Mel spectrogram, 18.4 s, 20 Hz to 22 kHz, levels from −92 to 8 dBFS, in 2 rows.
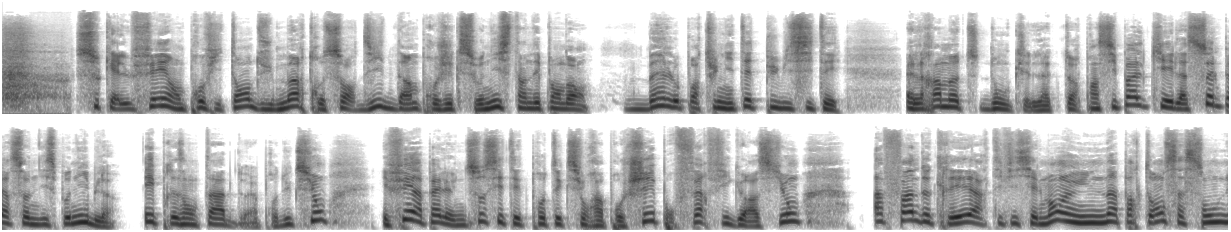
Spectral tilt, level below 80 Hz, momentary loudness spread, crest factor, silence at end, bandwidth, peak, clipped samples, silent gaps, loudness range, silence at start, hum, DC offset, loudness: -4.5 dB/octave; -48 dBFS; 7 LU; 16 dB; 0 s; 16 kHz; -2 dBFS; under 0.1%; none; 2 LU; 0 s; none; under 0.1%; -17 LUFS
